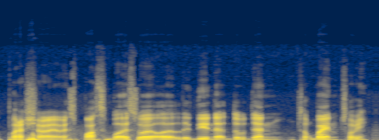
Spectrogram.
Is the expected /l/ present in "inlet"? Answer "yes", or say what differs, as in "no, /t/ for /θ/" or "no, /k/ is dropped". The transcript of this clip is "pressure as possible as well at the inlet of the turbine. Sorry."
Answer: no, /l/ is dropped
